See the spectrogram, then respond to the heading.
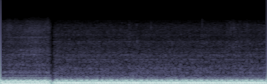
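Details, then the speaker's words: Car that had a misfire and vacuum leak, after spark plug check, hose replacement and water removal, warming up: deep, even idle rumble with no RPM rise and fall and no stumble; running smoothly. "With the RPM starts going up and down, that means it's still acting up. But right now they look good. But right now it looks good."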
